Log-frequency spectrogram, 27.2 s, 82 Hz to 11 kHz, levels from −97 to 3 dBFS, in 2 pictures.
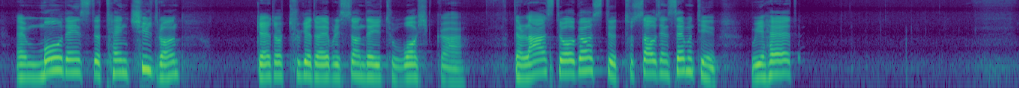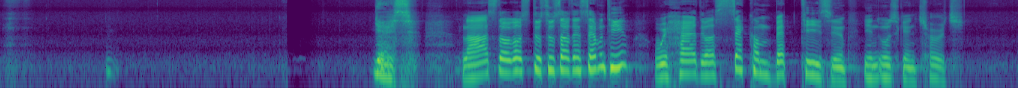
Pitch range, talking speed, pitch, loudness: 155-210 Hz, 70 wpm, 180 Hz, -27 LUFS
